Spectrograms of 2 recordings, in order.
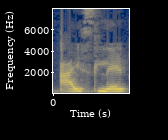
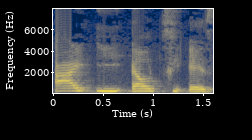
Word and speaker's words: IELTS: it's called eyes as I got some people calling it Iceland or Eastland please it's I it's i e l t s the international English language testing system please get that correction okay and pronounce it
